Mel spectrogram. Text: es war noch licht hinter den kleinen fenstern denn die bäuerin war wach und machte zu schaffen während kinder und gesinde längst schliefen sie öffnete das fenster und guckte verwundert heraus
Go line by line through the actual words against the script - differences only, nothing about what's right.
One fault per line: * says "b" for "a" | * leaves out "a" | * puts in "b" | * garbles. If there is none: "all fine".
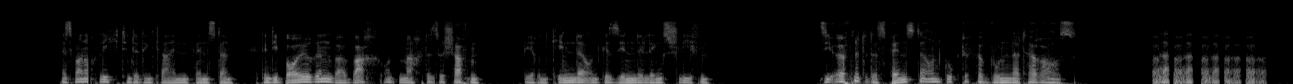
all fine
